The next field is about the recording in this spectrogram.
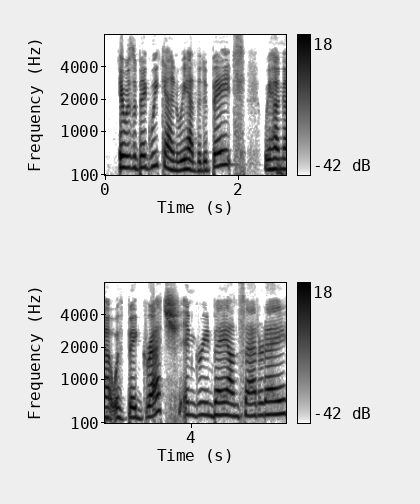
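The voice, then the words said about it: Tired, strained voice. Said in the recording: “my voice is a little tired from yelling defense a lot yesterday ... despite doing what you're doing to your voice”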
